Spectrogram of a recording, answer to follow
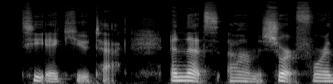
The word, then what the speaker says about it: Taq: polymerase called tac polymerase now this word is pronounced tac taq tac and that's short for the name of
